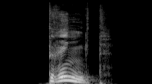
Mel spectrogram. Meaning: inflection of dringen: 1. third-person singular present 2. second-person plural present 3. plural imperative
- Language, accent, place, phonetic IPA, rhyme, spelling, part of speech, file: German, Germany, Berlin, [dʁɪŋt], -ɪŋt, dringt, verb, De-dringt.ogg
